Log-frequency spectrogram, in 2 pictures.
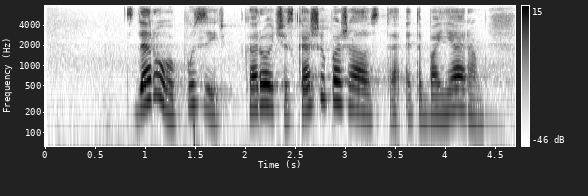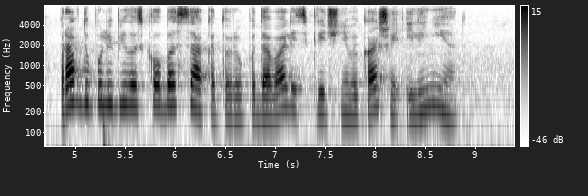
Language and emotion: Russian, positive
